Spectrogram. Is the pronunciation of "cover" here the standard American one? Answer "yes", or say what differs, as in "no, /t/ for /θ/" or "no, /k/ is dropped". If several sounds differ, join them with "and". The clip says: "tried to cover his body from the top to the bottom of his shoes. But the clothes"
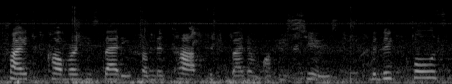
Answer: yes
